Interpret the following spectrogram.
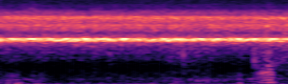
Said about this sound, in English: Those are howler monkeys.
